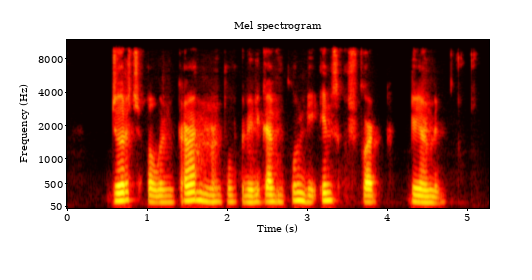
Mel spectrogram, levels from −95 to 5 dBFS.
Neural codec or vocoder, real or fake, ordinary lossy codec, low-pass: autoencoder, 22.05 kHz, a latent of 192 numbers a frame, VITS, trained on one speaker; fake; Opus, 64 kbps; 9.9 kHz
